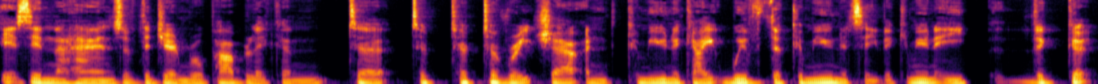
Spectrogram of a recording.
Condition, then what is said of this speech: Stuttering. I, I know that when I do a lot of work for st- st- STAMMA, always on cue, the British Stammering Association.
